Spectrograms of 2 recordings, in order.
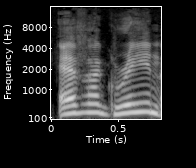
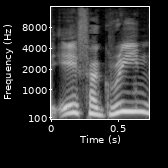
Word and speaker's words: Eva Green: Die spricht man eigentlich Evergreen aus. – Okay. – Aber das klingt so falsch, deshalb sage ich weiterhin Eva Green, obwohl ich weiß, dass die nicht so ausgesprochen wird.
